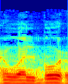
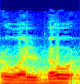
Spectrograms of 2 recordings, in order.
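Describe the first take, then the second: First: والبوع with a long "oo", wal-boo'; damma on the ba. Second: والبوع with an "aw" glide, wal-baw'; fatha on the ba. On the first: Reader listing al-Nawawi's word forms, والبوع with a long u. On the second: Reader listing al-Nawawi's word forms, والبوع with an aw sound. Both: Shown as a demonstration. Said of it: "بالضم والفتح".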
